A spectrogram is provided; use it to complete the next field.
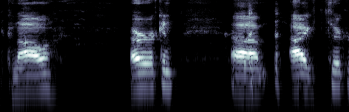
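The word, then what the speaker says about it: Kanawha: It's Canawa.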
